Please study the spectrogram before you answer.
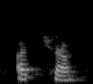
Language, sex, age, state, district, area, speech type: Urdu, female, 18-30, Delhi, East Delhi, urban, conversation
